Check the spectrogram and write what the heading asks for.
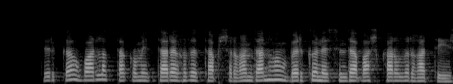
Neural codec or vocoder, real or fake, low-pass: codec, 16 kHz in and 24 kHz out, 1 kbps, XY-Tokenizer; fake; 5.4 kHz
